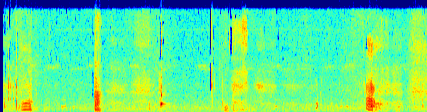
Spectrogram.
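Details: Three abrupt, brief catches of breath a few seconds apart from a female, against quiet room noise: hiccups.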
